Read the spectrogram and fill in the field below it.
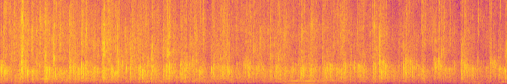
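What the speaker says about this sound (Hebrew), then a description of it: "אני חושב שמגיע לה הרבה מחיאות כפיים." Sustained applause from a school audience at a technological high school, thanking a speaker who was kidnapped to Gaza; dense, steady clapping from a crowd filling the full five seconds without a break.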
